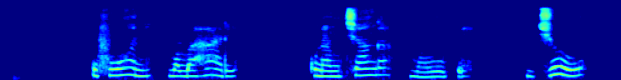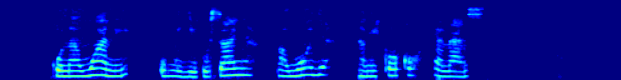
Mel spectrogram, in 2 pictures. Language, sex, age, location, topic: Swahili, female, 36-49, Mombasa, agriculture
